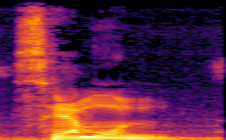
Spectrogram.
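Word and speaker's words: salmon: half of ওয়েব অফ স্যামন এস এ এল এম ও এন আমাদের বাংলায় বলার সময় আমরা সালমন বলবো আর ইংরেজিতে বলবো স্যামন উচ্চারণটা যখন করবো স্যামন এল টা সাইলেন্ট থাকবে এস এম ও এন শ্যামন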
